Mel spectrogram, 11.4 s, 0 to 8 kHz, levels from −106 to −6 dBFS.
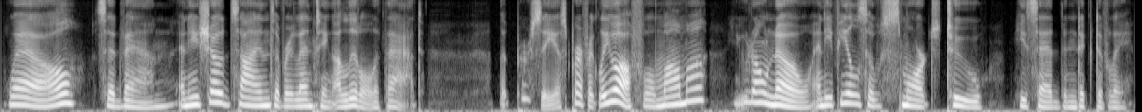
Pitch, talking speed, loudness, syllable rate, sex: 190 Hz, 165 wpm, -19 LUFS, 4.6 syllables/s, female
